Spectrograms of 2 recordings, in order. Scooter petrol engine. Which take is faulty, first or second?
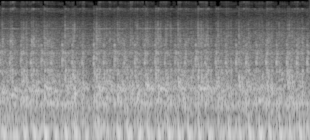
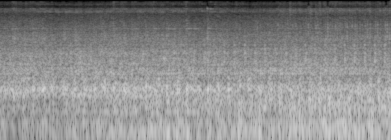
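second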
